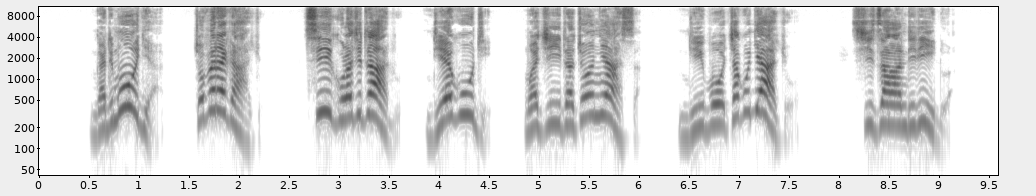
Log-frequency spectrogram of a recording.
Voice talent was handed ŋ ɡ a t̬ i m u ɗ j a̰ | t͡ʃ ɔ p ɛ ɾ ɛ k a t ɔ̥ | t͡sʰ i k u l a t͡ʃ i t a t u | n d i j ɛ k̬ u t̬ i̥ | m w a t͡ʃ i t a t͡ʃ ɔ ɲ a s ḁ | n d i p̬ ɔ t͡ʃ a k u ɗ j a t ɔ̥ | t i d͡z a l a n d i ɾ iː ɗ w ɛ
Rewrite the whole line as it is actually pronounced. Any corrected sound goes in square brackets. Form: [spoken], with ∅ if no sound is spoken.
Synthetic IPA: ŋ ɡ a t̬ i m u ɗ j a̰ | t͡ʃ ɔ p ɛ ɾ ɛ k a [t͡ʃ] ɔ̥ | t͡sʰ i k u l a t͡ʃ i t a t u | n d i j ɛ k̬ u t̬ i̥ | m w a t͡ʃ i t a t͡ʃ ɔ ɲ a s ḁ | n d i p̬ ɔ t͡ʃ a k u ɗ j a [t͡ʃ] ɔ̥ | [t͡ʃ] i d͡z a l a n d i ɾ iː ɗ w [a]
